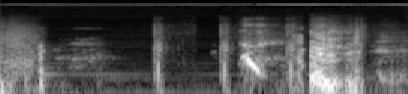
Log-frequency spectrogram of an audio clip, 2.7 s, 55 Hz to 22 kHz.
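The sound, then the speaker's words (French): A bear in the video game Tomb Raider 3 growls and roars in a series of harsh bursts as it attacks the player, with short gaps between them, growing louder and more aggressive toward the end. “Je me fais démonter par l'ours en même temps.”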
